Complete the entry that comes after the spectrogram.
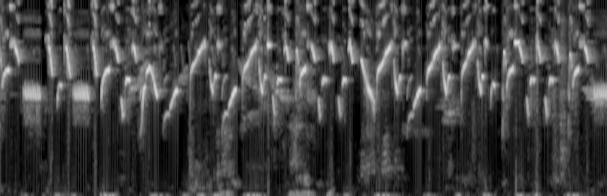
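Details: {'caption': 'Canary practice song with black-throated canary fill: dense, unbroken high twittering of sweeping whistles and buzzy notes, with brief steady tones, over soft low thumping.'}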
